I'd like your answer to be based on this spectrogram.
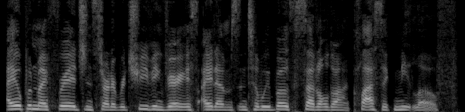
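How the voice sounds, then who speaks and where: A woman narrating a romance audiobook in a calm, even storytelling manner. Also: medium pitch, fast talker, no room sound, studio quality. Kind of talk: scripted narration.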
